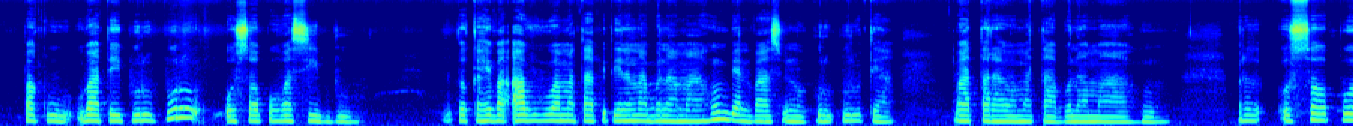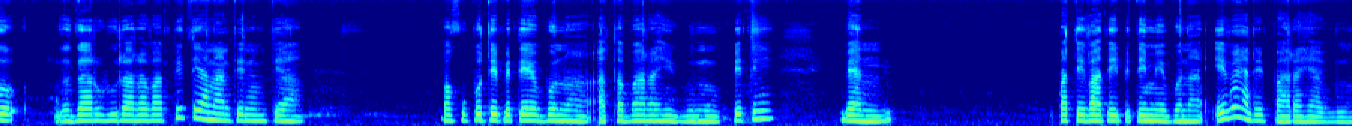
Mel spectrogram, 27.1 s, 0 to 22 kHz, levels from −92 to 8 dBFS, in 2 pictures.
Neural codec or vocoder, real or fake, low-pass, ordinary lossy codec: vocoder, 48 kHz, 128 mel bands, Vocos; fake; none; none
